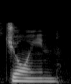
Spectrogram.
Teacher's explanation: we want a vibration up in the nose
